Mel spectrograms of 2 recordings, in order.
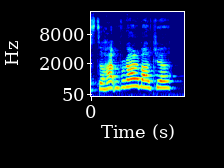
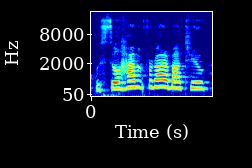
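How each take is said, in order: First: Quick, louder offhand line, voice pitched up higher; brushing-off doctor. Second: A touch louder, lightly mimicked offhand line; doctor repeated. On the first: Retold or imitated. Doctor brushing off the waiting patient, quick and loud. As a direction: toss it off fast while walking past. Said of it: "He goes". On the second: Doctor's line retold mockingly to the viewers, mild emphasis. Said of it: "that's all he said".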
